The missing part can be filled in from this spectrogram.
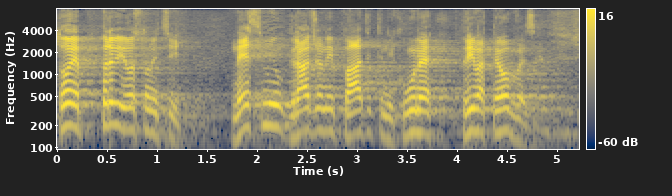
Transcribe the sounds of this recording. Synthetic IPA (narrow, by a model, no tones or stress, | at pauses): t̪o̞ːje̞pr̩ʋio̞snoʋnit̪siːʎ | ne̞smijuɡɾad͡ʑaniplˠaːt̪it̪inikuːne̞pɾiʋat̪ne̞o̞bʋe̞ze̞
